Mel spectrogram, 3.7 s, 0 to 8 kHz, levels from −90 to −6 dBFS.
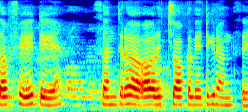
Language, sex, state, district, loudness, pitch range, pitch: Bhojpuri, female, Bihar, East Champaran, -14 LUFS, 205-215 Hz, 210 Hz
